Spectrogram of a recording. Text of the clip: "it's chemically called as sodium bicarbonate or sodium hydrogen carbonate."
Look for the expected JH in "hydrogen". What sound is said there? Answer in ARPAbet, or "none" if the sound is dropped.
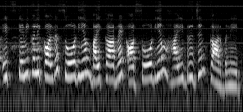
JH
